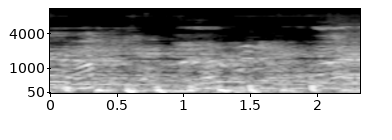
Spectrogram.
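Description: Background music with a steady, thumping bass beat.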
